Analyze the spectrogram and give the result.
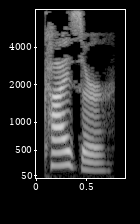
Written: kaiser

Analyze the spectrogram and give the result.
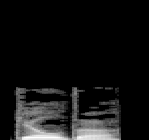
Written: gilda

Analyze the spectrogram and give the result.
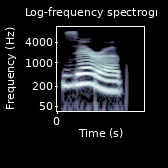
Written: zareb

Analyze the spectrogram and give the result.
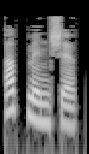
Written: upmanship

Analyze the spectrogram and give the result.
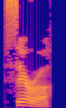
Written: Serah

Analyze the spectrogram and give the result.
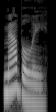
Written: mabili

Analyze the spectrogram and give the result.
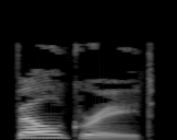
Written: belgrade

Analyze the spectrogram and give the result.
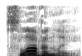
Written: slovenly

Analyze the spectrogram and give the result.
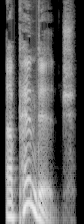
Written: appendage

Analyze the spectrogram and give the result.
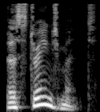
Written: estrangement

